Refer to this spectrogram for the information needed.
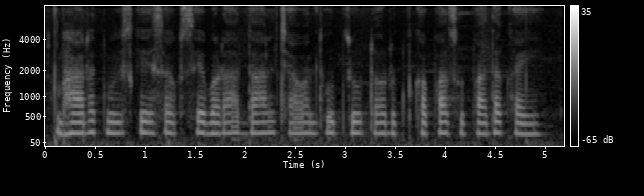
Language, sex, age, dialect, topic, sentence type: Magahi, male, 56-60, Central/Standard, agriculture, statement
